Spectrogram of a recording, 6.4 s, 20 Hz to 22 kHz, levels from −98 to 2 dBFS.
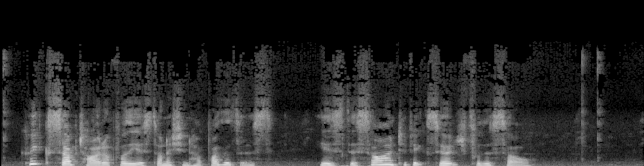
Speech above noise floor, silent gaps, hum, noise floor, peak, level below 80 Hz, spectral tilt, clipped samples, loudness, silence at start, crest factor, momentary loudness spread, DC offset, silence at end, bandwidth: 33 dB; none; none; -54 dBFS; -2 dBFS; -50 dBFS; -5 dB/octave; under 0.1%; -22 LUFS; 0.25 s; 20 dB; 10 LU; under 0.1%; 1.1 s; 15.5 kHz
